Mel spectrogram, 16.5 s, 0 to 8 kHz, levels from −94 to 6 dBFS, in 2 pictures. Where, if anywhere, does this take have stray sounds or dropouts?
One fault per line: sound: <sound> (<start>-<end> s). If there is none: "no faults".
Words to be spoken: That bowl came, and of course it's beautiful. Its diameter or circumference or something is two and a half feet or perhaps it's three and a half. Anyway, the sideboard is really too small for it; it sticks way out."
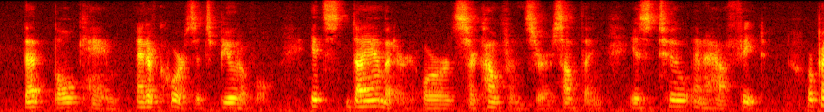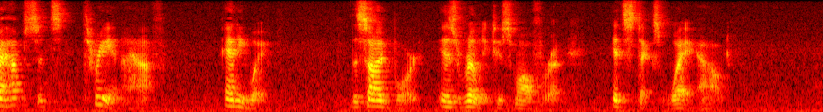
no faults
